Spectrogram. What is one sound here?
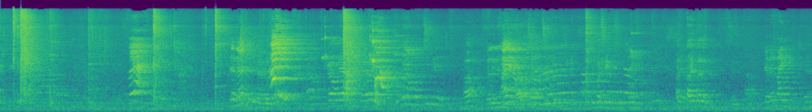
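Young people talk and call out during play.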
